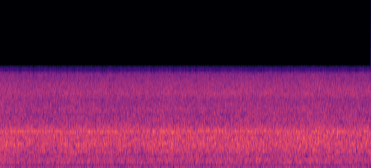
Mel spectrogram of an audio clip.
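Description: Steady noise of an aquarium's air-driven Hydro-II sponge filter running at medium flow: an even rushing hiss with a faint constant hum under it.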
